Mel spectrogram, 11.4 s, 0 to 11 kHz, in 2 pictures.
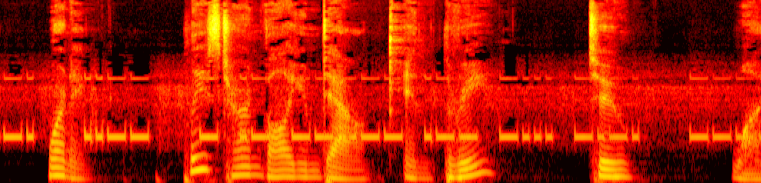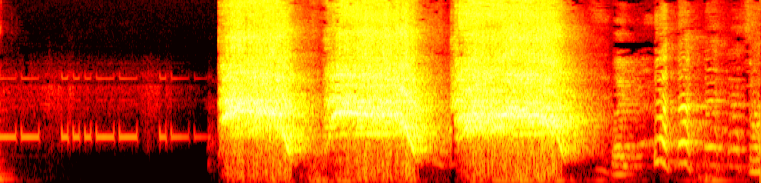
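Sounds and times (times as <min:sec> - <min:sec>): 
speech: 0:00.4 - 0:00.8, 0:01.4 - 0:03.8, 0:04.4 - 0:04.8, 0:05.5 - 0:05.9, 0:10.3 - 0:11.3
man screaming on an amusement ride: 0:07.4 - 0:10.2
laughter: 0:10.2 - 0:11.3.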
